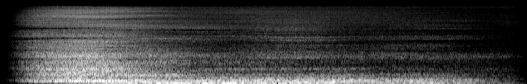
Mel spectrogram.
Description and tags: A horse vocalization edited using paulstretch and playing with tempo.
beast, chost, creature, ghoul, groan, growl, Halloween, haunted, horror, moan, monster, roar, scary, zombie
